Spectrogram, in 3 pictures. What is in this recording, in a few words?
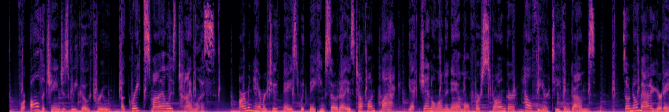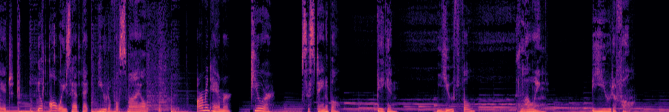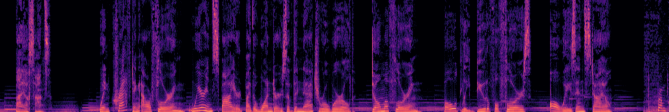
commercial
